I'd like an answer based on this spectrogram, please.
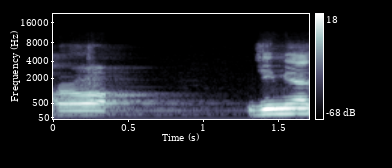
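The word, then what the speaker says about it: الرجيم: তো এটা মাদ্দে আসলি তো এই মাদের হরফের পরের হরফে যখন আমরা ওয়াকফ করতেছি তখন এটা হবে মাদ্দে আরজি তিন আলিফ টানজি হ্যাঁ তাহলে রজিম রজিম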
